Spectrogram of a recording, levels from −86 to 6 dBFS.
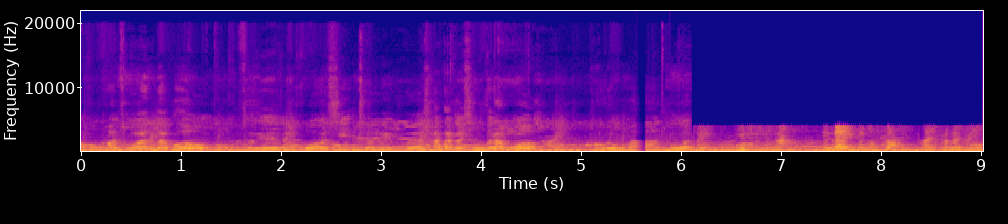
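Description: A recording of everyday sounds with three faults in the call path. At 5.55 s a late packet left the jitter buffer empty, causing a short stall: the receiver stretched the last sound for about 97 ms until the packet arrived and then continued from the same point. Nothing is lost, but a sound is held too long with a faint buzz or dip, and everything after it runs about 97 ms later. Shortly after, at 5.87 to 5.91 s, a short concealed packet loss means about 20 ms of audio never reached the decoder, and the receiver filled the gap by extending the preceding sound before blending back. It is heard as a brief smear or wobble, and a short transient there may be gone. From 6.13 s to the end a call bitrate drop cut the encoder from 64 kbps to 7 kbps, and the audio bandwidth fell from 20 kHz to 4 kHz. The sound turns muffled and rough, with the upper frequencies missing and a watery, coarse texture.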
